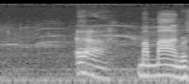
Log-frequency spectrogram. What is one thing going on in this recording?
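A man sings loudly through loudspeakers.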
